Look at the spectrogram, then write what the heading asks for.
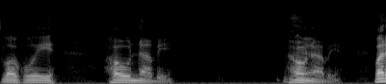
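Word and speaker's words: Honobia: Um the name of the of the community is pronounced locally Ho Nabi.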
